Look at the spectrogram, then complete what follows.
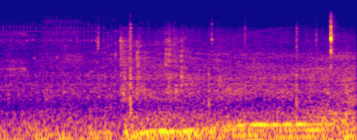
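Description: Road traffic: a motor vehicle's engine hum, low and steady from about two seconds in, over a constant low rumble of wind on the microphone of a moving bicycle, with a few faint clicks.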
